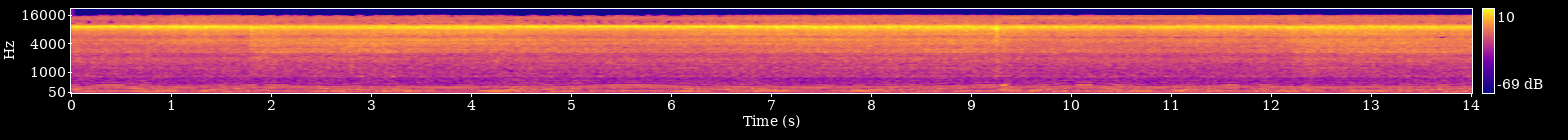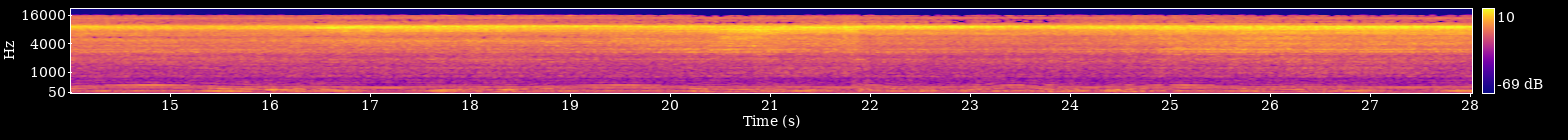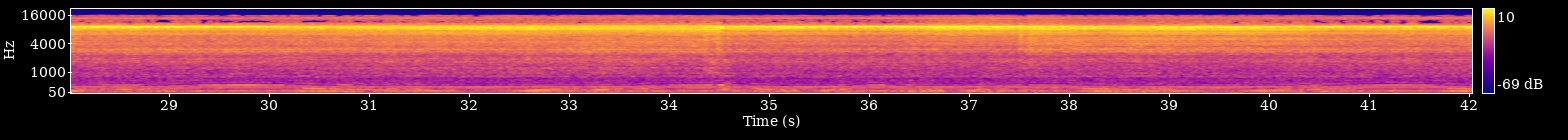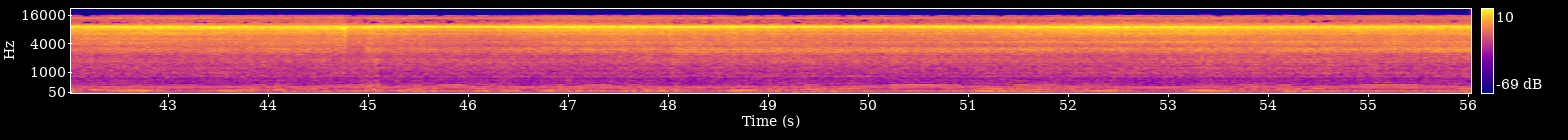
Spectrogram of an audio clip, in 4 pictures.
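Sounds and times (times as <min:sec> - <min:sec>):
high hiss: 0:00.0 - 0:56.0
machine hum: 0:00.0 - 0:56.0.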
